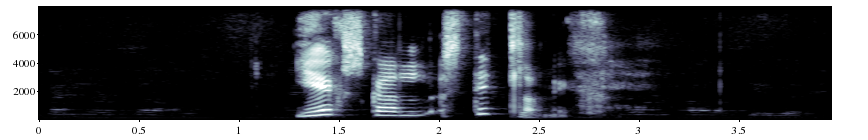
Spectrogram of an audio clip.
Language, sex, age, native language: Icelandic, female, 40-49, Icelandic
